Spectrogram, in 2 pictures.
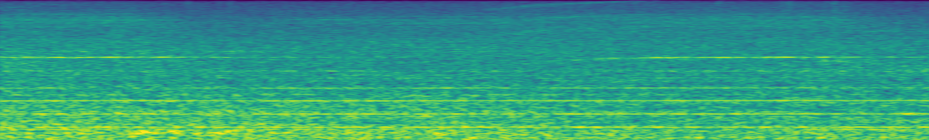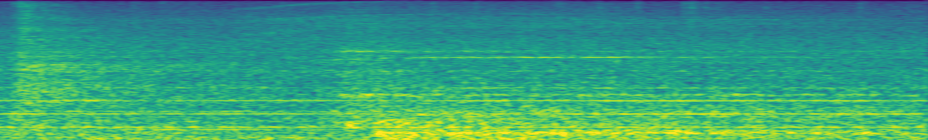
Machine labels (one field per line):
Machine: fan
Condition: normal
